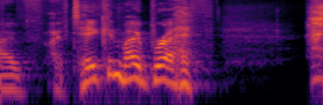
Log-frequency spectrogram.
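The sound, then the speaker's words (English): A person takes a soft, audible breath in a short pause between stretches of speech, a brief airy inhale before talking resumes. “I've taken my breath.”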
